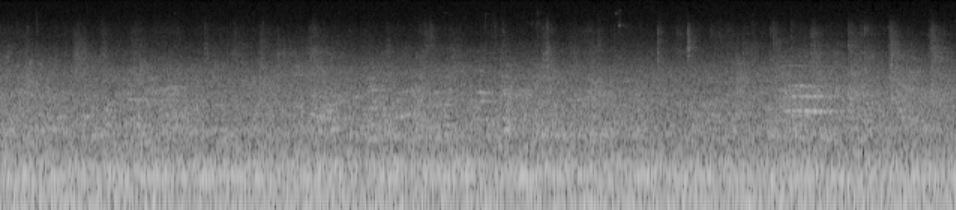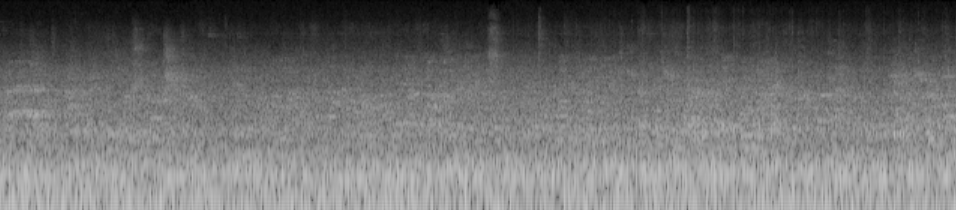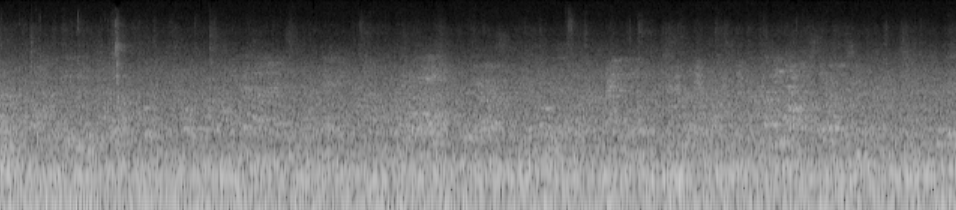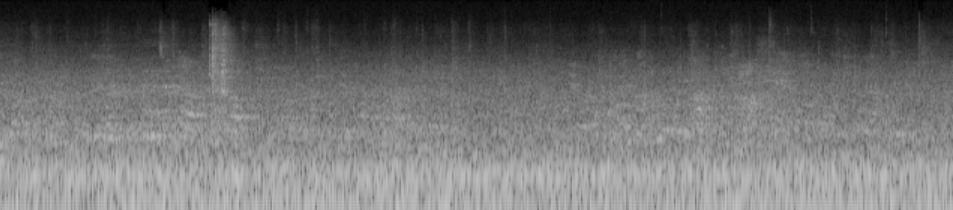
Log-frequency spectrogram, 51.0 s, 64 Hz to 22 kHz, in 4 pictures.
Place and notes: neoscenes: south entrance lecture hall
6 May, 10:31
